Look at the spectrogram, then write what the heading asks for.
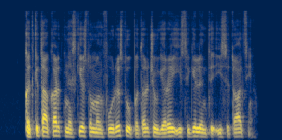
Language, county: Lithuanian, Alytus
